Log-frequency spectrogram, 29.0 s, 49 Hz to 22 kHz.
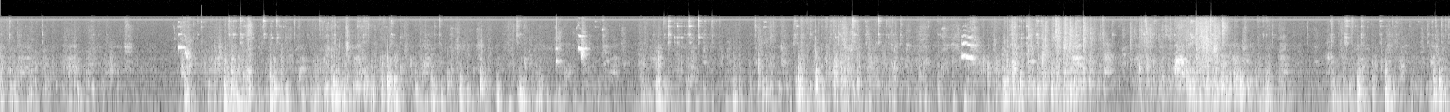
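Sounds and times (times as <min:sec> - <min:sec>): dogs scuffling and thumping: 0:00.0 - 0:02.8, 0:03.4 - 0:29.0
dog whimpers and yips: 0:03.5 - 0:04.0, 0:11.1 - 0:12.2, 0:18.8 - 0:19.6.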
